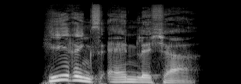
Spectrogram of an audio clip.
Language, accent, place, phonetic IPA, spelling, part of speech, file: German, Germany, Berlin, [ˈheːʁɪŋsˌʔɛːnlɪçɐ], heringsähnlicher, adjective, De-heringsähnlicher.ogg
- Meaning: inflection of heringsähnlich: 1. strong/mixed nominative masculine singular 2. strong genitive/dative feminine singular 3. strong genitive plural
